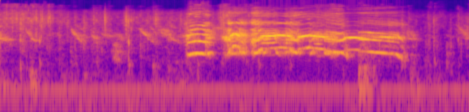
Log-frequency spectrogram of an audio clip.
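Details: Chickens, roosters and chicks in a coop with many babies at hectic lunchtime feeding; loud harmonic squawking calls mid-clip over busy background clucking and peeping, with a steady low hum throughout.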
